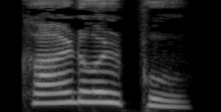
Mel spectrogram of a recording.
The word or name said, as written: ಗೂಢಲಿಪಿ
